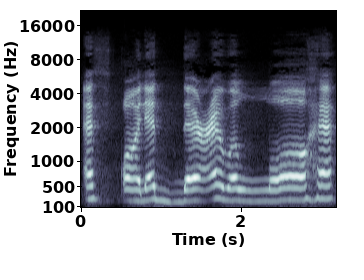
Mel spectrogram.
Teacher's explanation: ٹھیک، اس کے بعد آپ دیکھیں کہ تا کا دال میں ادغام. تا کو ہم نے دال کے اندر داخل کرنا ہے، تو تا ختم کر دیتے ہیں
